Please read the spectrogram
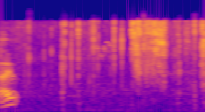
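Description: A sticker packet's wrapper crinkling as it is handled and picked up: scattered small clicks, then a brief crinkle just past the middle.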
